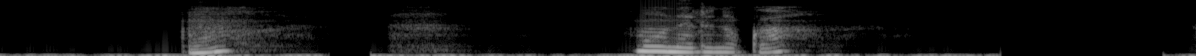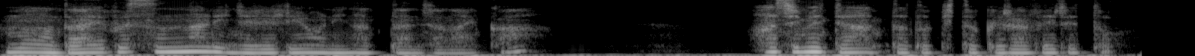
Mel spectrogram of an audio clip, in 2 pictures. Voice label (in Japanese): 不眠解消添い寝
